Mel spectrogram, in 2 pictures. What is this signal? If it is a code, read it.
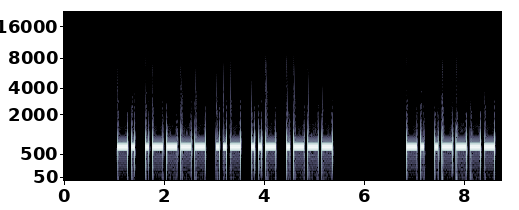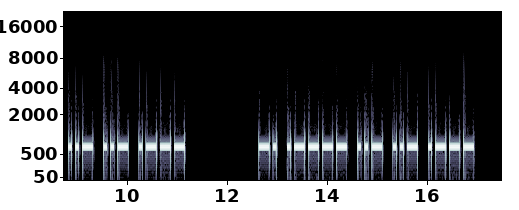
Morse code, heard as a keyed tone, about 17 wpm, 700 Hz. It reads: N1UUJ N1UUJ N1UUJ
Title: USA Call Signs - 5 Characters - Repeated 3x - 17wpm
